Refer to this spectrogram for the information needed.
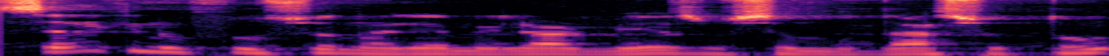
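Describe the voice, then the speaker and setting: A man with a somewhat breathy voice and lively intonation talks at a moderate pace. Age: 60s. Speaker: comedian. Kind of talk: interview. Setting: podcast. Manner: talkative.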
